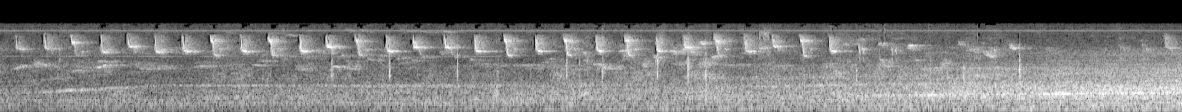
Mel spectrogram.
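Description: A small bird repeating one short, high, downward-sweeping chirp about three times a second, fading out after about ten seconds. Under it a steady hum grows louder toward the end.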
